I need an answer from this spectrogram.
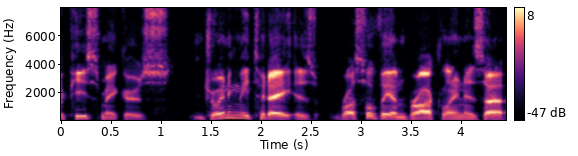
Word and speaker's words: Russell Van Brocklen: Joining me today is Russell Van Brocklin. Is that how you say it? Yes. Thank you for pronouncing it correctly.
